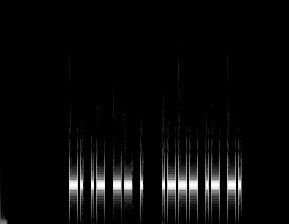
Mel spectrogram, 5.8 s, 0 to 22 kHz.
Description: Morse code, heard as a keyed tone, about 22 wpm, 700 Hz. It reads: NAME JAN
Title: Practice QSO - Exchange 1 - Beginning - 22wpm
